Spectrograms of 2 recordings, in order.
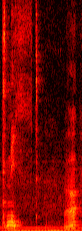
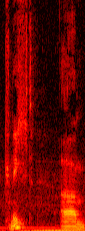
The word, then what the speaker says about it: Knecht: Try to pronounce it, Knecht. Knecht.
